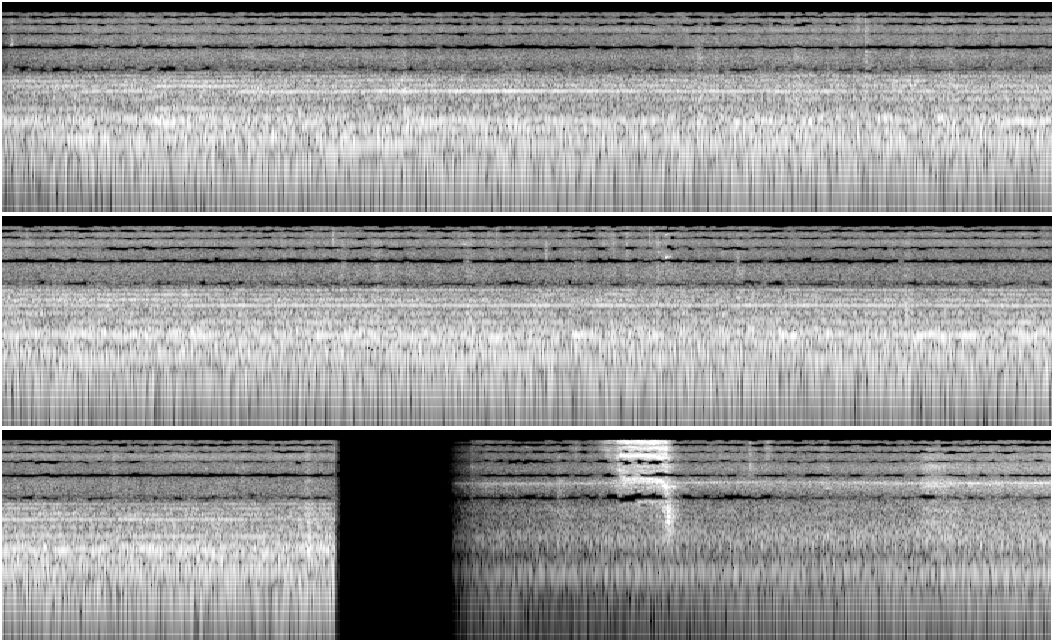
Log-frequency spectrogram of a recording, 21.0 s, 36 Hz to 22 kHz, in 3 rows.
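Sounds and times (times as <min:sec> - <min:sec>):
engine drone: 0:00.0 - 0:16.3, 0:17.0 - 0:20.9.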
